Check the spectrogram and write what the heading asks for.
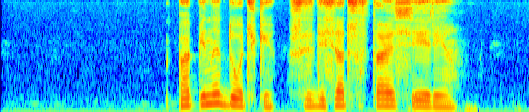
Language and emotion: Russian, neutral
